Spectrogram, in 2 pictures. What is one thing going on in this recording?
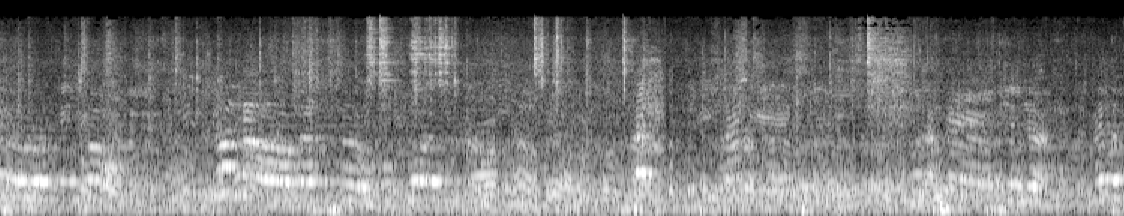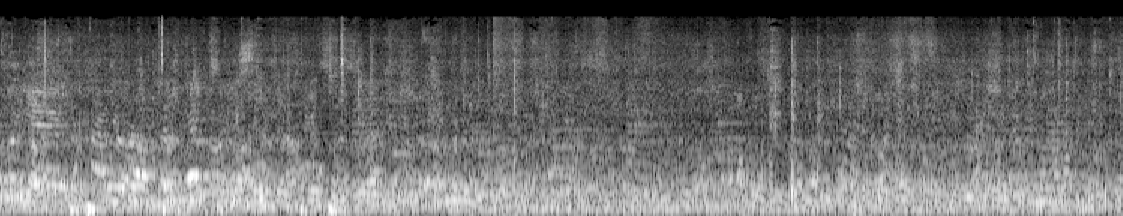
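Serving spoons and forks clink against metal pots and plates.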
